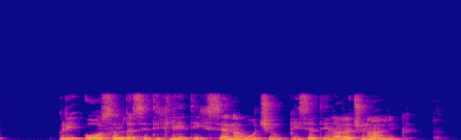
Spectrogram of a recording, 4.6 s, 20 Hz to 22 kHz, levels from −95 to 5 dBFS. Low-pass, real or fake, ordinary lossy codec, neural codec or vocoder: 7.2 kHz; real; none; none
